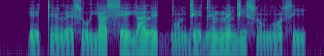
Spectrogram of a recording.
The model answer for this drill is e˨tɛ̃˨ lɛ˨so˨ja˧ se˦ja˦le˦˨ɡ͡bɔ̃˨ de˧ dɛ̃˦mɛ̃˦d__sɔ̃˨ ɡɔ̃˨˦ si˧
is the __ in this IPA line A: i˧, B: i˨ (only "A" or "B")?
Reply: A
